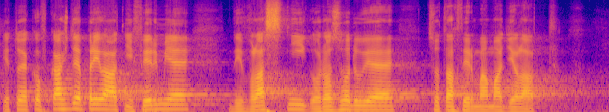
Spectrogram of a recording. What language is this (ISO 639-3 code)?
ces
